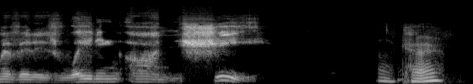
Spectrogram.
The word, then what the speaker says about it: Xi: And the name of it is waiting on she. Okay. Some people say it's pronounced as C. Okay. But I've always thought it was pronounced okay as uh she.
